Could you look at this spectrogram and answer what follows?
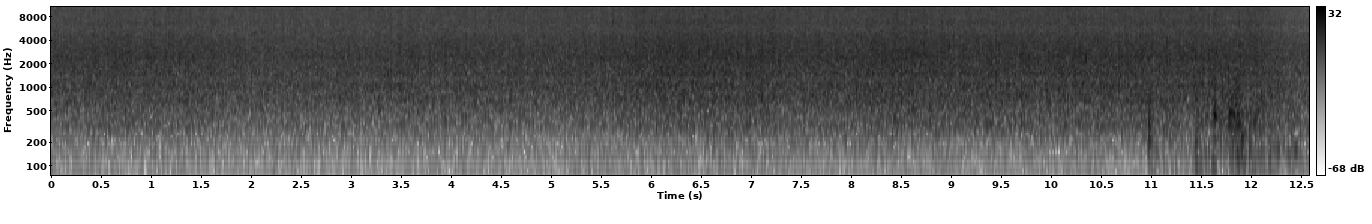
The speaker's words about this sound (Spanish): Unas lluvias torrenciales alejan a los carroñeros. El riachuelo se convierte en un río cargado de limo.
